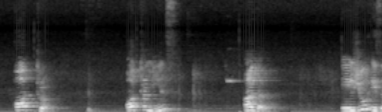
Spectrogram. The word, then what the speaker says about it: autre: Second example is autre, autre, autre.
